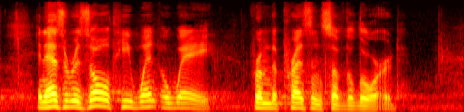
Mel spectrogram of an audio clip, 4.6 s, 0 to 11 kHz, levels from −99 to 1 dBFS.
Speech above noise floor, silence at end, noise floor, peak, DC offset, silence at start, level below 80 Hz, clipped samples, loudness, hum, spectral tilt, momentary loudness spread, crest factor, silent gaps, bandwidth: 34 dB; 0.7 s; -60 dBFS; -8 dBFS; under 0.1%; 0.4 s; -74 dBFS; under 0.1%; -26 LUFS; none; -5.5 dB/octave; 13 LU; 18 dB; none; 10.5 kHz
